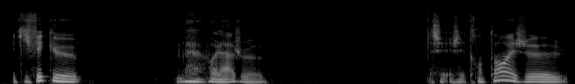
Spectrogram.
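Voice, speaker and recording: Recorded with a dry, close sound and no echo, a man speaks at a very slow pace with ordinary pitch variation. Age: 30s. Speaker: video diarist. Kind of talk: personal confessional monologue. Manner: halting, many hesitations.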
